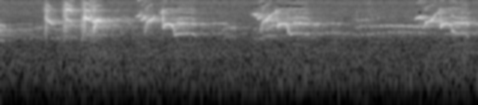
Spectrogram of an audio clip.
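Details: Song thrush singing: high, clear whistled phrases with sliding and warbled notes in short bursts separated by brief pauses, over a steady hiss of background noise.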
